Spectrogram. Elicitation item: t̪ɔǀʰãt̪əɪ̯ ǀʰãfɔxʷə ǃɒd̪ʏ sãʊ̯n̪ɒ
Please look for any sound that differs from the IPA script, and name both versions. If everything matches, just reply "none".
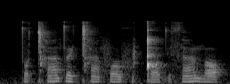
none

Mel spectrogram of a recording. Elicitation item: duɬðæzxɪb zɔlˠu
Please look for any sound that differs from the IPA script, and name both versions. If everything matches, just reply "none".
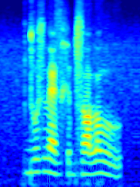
ɬ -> z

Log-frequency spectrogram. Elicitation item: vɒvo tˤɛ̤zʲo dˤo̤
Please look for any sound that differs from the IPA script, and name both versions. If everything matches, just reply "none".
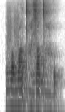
none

